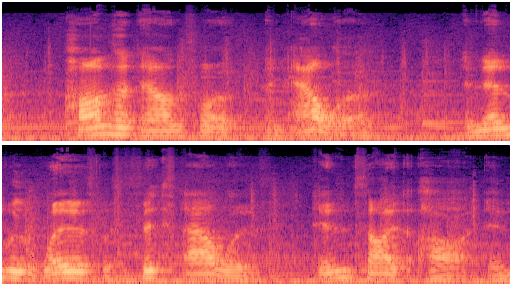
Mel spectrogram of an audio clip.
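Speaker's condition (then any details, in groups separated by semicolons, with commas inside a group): Facial palsy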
